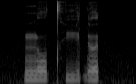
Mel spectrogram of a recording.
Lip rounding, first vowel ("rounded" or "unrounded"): rounded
